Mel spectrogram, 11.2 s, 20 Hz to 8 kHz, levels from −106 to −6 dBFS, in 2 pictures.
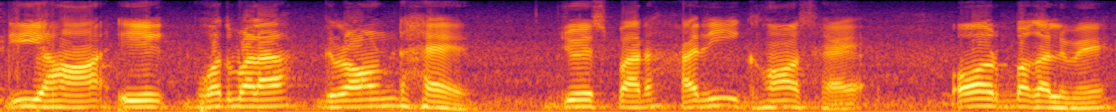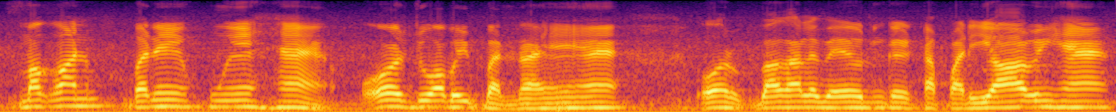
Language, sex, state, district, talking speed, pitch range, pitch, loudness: Hindi, male, Bihar, Purnia, 175 wpm, 145-175 Hz, 160 Hz, -13 LUFS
